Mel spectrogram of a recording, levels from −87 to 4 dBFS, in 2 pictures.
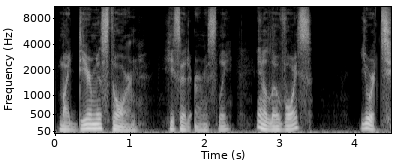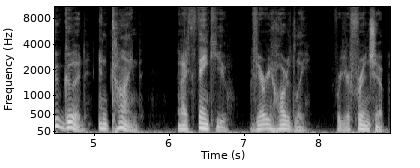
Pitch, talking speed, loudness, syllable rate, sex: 100 Hz, 175 wpm, -19 LUFS, 5.2 syllables/s, male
